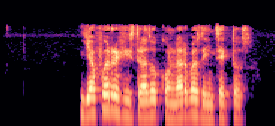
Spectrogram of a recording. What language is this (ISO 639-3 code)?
spa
